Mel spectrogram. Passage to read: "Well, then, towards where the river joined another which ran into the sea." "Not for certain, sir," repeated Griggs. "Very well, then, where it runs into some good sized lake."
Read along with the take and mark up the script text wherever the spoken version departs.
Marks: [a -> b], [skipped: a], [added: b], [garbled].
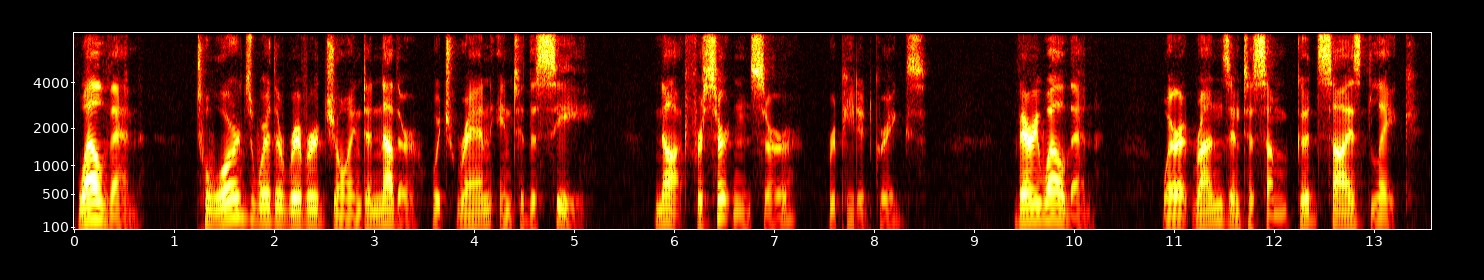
"Well, then, towards where the river joined another which ran into the sea." "Not for certain, sir," repeated Griggs. "Very well, then, where it runs into some good sized lake."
